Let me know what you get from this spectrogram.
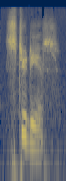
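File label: "striking", English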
